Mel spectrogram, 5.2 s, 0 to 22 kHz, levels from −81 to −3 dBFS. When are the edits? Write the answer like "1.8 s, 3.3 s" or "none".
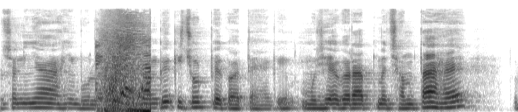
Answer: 1.2 s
